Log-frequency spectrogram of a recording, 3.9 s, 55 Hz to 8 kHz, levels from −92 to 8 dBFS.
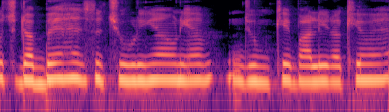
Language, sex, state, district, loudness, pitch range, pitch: Hindi, female, Bihar, West Champaran, -14 LUFS, 220-235 Hz, 230 Hz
